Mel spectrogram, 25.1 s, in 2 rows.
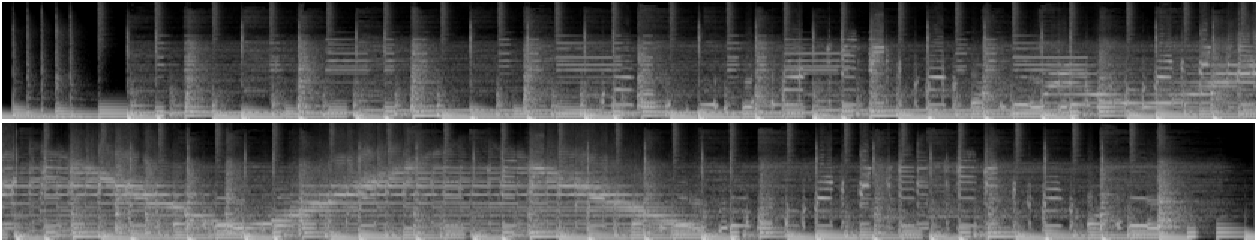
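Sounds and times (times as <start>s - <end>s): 
funk mix: 0.1s - 25.0s.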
